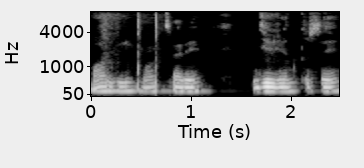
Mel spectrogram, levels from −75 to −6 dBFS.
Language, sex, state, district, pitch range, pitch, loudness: Hindi, male, Bihar, Jahanabad, 115-120 Hz, 115 Hz, -22 LUFS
